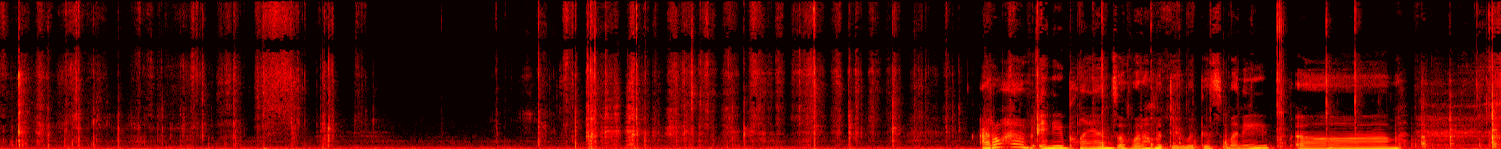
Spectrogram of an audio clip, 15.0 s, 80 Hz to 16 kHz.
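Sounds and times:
banknotes rustling: 0:00.0 - 0:03.7.

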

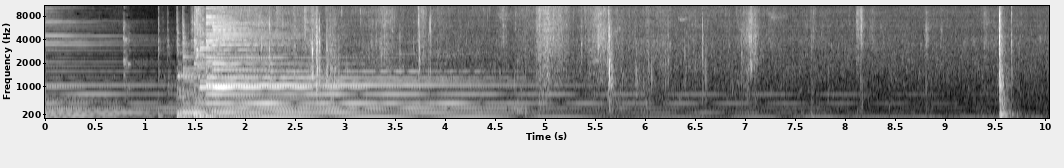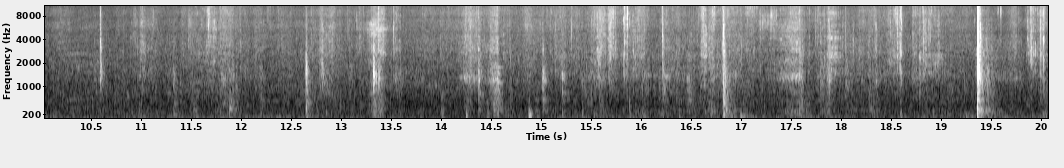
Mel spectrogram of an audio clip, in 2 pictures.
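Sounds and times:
plastic sheeting rustling: 0:02.0 - 0:07.6.

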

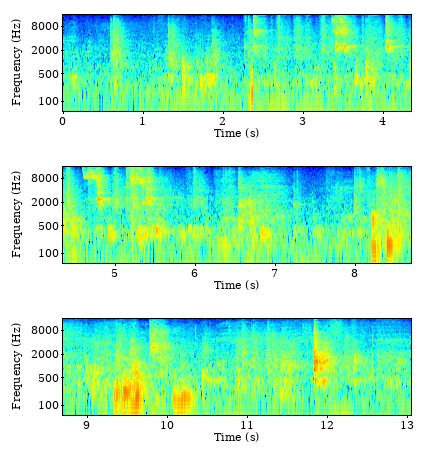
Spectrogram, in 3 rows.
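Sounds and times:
wheel scraping and squeaking on shaft: 0:02.3 - 0:07.2.

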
